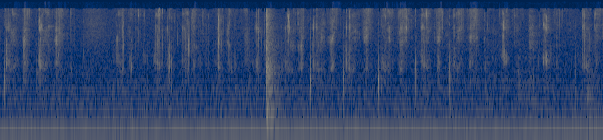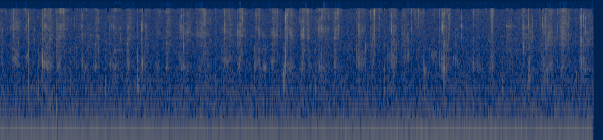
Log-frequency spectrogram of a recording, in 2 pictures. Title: ホルネル症候群 猫 給餌 歯ぎしり Cats Horner syndrome Feeding Teeth grinding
